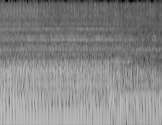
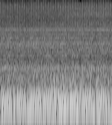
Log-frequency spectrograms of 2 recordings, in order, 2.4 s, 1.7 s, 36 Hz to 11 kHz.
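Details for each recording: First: Mitsubishi Evo 8 RS 4G63 turbo petrol on first cold start after three days, idling with a rough, puffing exhaust leak at the top of the manifold flange, where the gasket is blown out. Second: Mitsubishi Evo 8 RS 4G63 after new spark plugs, valve cover bolts retightened: steady, even low idle rumble with no ticking or exhaust puffing; runs nicely and healthy.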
